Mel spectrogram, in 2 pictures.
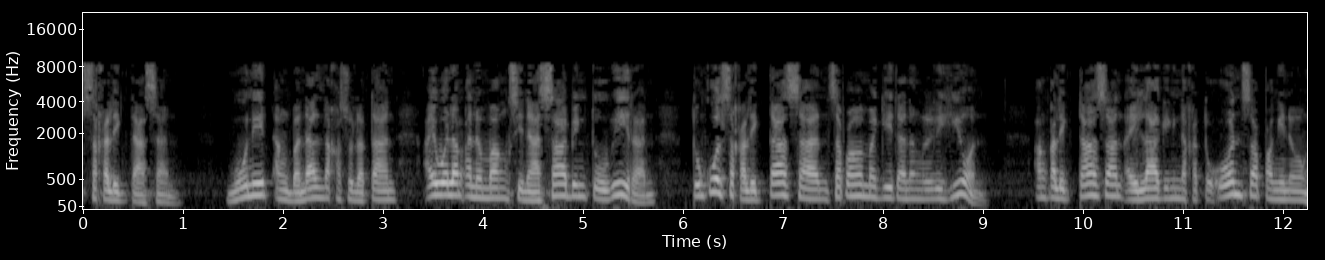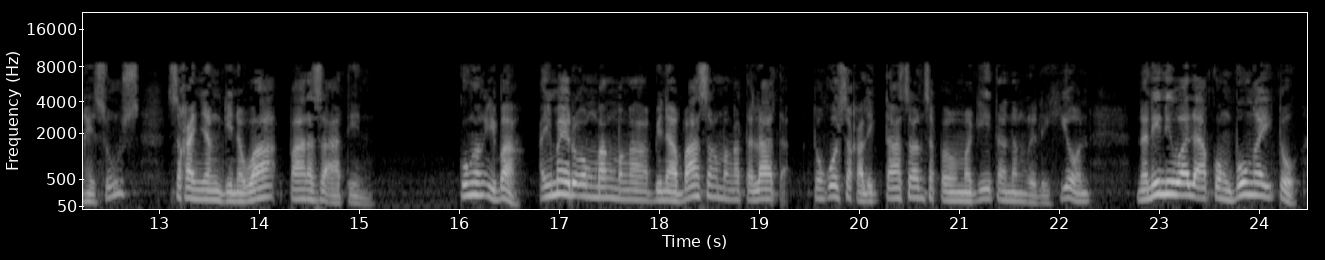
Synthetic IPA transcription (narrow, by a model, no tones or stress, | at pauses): sɐkɐlɪɡ̚t̪a̰ːsɐ̰n | ŋuːnɪt̪̚ɐŋbɐnalnɐkɐsʊlɐt̪an | ʔɐjwɐlaŋɐnʊmaŋsɪnaːsaːbɪŋt̪ʊwiːɾɐ̰n | t̪ʊŋkolsɐkɐlɪɡ̚t̪aːsɐnsɐpɐmɐmɐɡiːt̪ɐnɐŋɾɛlɪɦɪjo̞n | ʔɐŋkɐlɪɡ̚t̪aːsɐnɐjlaːɡɪŋnɐkɐt̪oʔo̞nsɐpɐŋɪnoʔoŋhɛsusː | ɐkɐɲːaŋɡɪnɐwaʔpaːɾɐs̬ɐʔa̰ːt̪ɪ̰n | kʊŋɐŋɪba̰ʔɐjmɐjɾoʔo̞ŋmɐŋmɐŋabɪnaːbaːsɐŋmɐŋat̪ɐlaːt̪a̰ʔt̪ʊŋko̞lsɐkɐlɪɡ̚t̪aːsɐnsɐpɐmamɐɡiːt̪ɐnɐŋɾɛlɪhjo̞nː | ɐniːnɪwaːlaʔɐkoŋbuŋɐʔɪt̪o̞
